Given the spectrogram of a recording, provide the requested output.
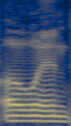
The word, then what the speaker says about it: Eoin: I'm Owen, despite how my name is spelled.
